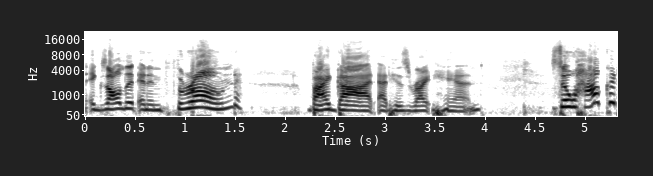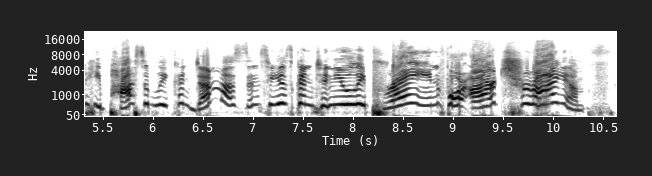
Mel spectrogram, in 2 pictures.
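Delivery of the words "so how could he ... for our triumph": excited rise. Real, not acted. Rising sermon climax.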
